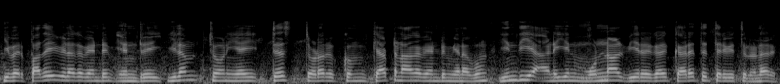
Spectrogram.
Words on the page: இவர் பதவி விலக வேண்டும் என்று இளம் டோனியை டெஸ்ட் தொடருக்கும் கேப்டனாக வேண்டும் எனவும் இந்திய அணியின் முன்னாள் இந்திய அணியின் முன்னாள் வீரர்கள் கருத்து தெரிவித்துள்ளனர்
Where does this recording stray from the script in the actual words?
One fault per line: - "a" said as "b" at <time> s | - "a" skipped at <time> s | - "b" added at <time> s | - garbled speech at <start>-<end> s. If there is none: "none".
- "இந்திய அணியின் முன்னாள்" skipped at 6.2 s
